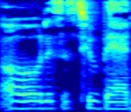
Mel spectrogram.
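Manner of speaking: usual speaking voice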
